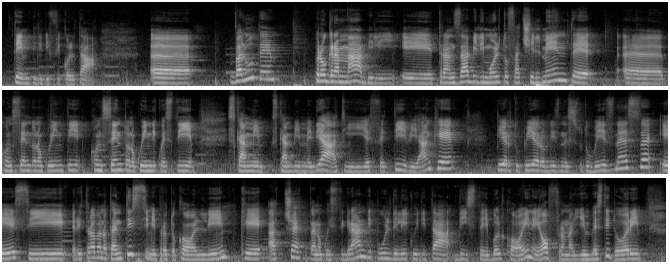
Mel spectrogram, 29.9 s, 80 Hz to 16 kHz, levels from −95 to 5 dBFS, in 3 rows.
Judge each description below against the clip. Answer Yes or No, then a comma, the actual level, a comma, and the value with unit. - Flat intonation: No, average, 3.4 semitones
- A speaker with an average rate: No, slow, 85 wpm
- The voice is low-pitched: No, medium, 180 Hz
